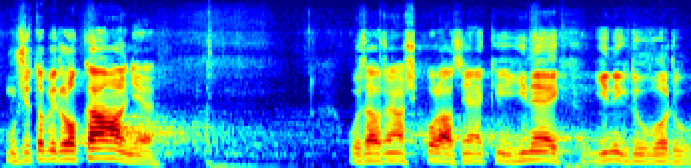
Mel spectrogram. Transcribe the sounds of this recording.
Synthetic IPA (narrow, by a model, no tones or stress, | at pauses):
muːʒɛt̪obiːt̪lokaːlɲɛ | ʔuzavrɛnaːʃkolazɲɛjakiːxjɪnɛxjɪniːɣduːvoduː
